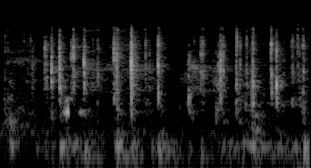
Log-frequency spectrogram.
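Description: Quick, uneven tapping on a computer keyboard, close and fairly quiet, a run of light clicks in short bursts with no talking.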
